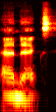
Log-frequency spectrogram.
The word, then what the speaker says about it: Air NXT: founder of Air Next, Air Next without an E. Sorry, Air NXT, but Air Next is pronounced.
